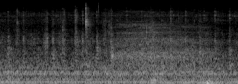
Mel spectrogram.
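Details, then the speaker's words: 1962 Vaga Bond electromechanical pinball machine: reset stuck, small motor hums steadily with faint mechanical chatter and never shuts off; game also gives only one ball. "okay now we have our reset stuck look i can hear the the motor running so we got to take a look at that too"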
